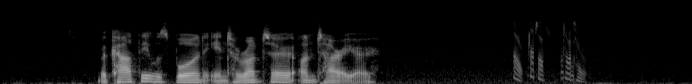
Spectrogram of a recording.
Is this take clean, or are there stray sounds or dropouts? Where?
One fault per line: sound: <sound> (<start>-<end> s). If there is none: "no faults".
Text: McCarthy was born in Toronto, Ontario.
sound: chirp (5.1-5.9 s)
